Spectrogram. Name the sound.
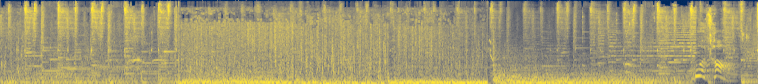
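explosion, supposedly a gas canister blowing up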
